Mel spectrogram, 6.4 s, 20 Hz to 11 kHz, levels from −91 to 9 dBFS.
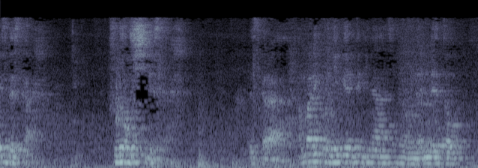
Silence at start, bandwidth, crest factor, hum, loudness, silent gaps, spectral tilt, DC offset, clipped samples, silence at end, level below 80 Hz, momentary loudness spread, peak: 0 s; 8 kHz; 18 dB; none; -29 LUFS; none; -5 dB/octave; under 0.1%; under 0.1%; 0 s; -44 dBFS; 18 LU; -12 dBFS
